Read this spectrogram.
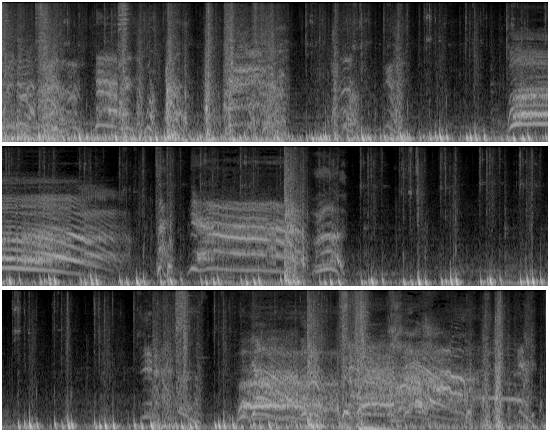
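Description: Horses gallop with heavy, rapid hoofbeats.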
